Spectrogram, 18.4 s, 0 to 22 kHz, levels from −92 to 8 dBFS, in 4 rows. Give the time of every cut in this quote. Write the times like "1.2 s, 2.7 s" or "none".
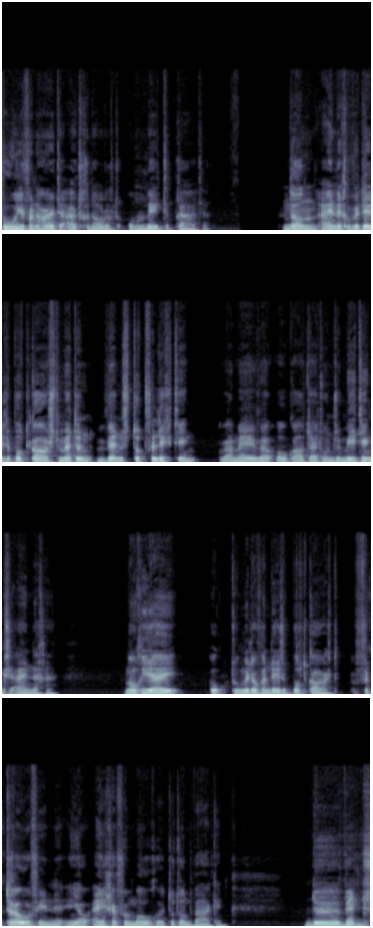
17.4 s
